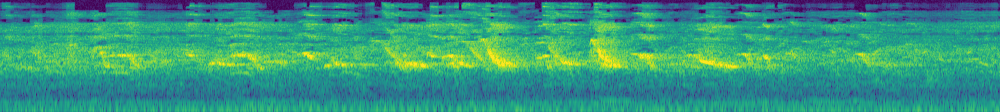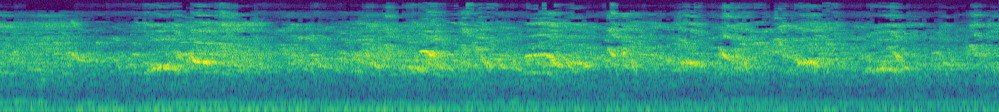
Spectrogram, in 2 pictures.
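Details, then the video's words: Morning birdsong from several birds: a dense run of fast, high twittering chirps in the first four seconds, then scattered softer chirps and brief trills continuing over steady low background noise. "美丽的早上美丽的鸟的鸣叫beautiful morning beautiful birds chirping sounds calls"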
